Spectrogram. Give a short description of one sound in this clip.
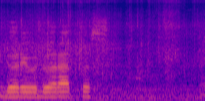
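A plastic noodle packet crinkles in a hand.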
